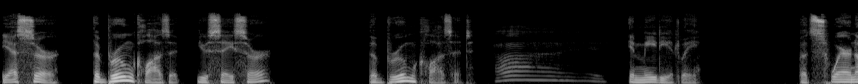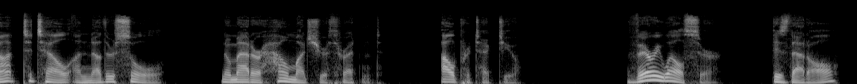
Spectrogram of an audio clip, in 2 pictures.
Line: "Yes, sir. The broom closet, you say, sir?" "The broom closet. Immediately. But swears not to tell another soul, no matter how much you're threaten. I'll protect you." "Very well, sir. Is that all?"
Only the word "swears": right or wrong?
wrong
